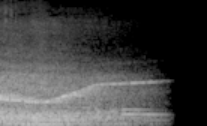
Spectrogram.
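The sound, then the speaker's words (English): Fire truck sirens, with one wailing upward and holding a steady high tone over a low engine rumble; the trucks are heading towards Sim Lane in Simsville, gradually fading away before cutting out after a couple of seconds. “Those fire trucks appear to be heading towards Sim Lane.”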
